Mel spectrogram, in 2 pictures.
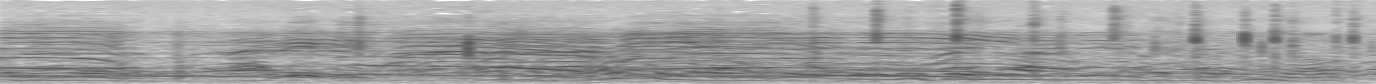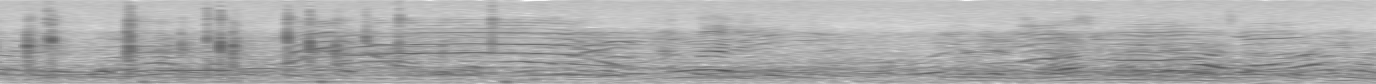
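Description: Several young players and spectators shout and call out across an open field.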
